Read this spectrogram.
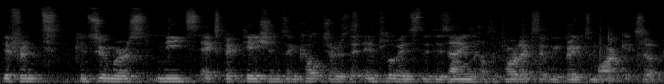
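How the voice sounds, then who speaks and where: Recorded from a distance in an echoey presentation room with an audience, a middle-aged Scottish chief TV product designer presents live. His voice is mid-range with little pitch movement and a moderate pace, and background noise is clearly audible. His manner is conversational and hesitant, with restarts.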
